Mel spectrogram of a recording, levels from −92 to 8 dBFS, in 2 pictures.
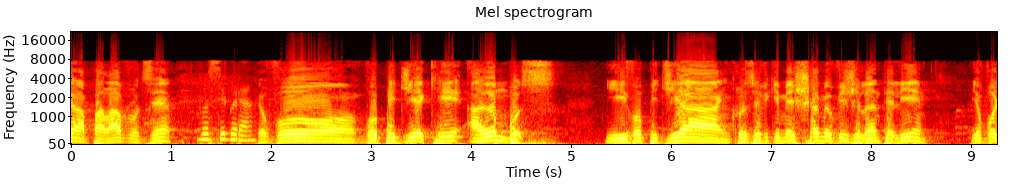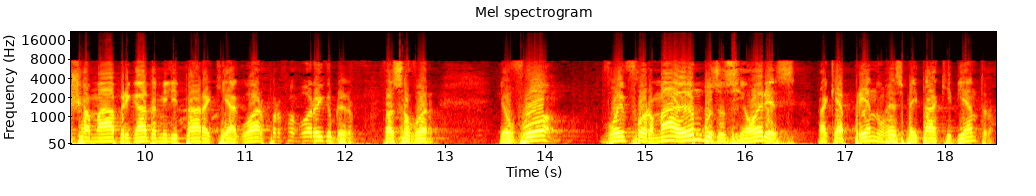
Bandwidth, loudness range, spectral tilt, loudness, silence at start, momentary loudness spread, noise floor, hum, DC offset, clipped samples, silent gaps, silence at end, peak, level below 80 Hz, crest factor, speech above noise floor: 9.2 kHz; 3 LU; -6 dB/octave; -9 LUFS; 0 s; 11 LU; -36 dBFS; none; under 0.1%; 2%; none; 0 s; 0 dBFS; -18 dBFS; 8 dB; 29 dB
